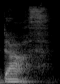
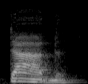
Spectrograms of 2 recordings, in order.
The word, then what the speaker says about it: dad: This word is the same backwards and forwards in English. It won't be in Spanish. It'll be like dath in Spanish. Yeah. Like a TH. No. But in this English, there's a word for it. I can't remember what the word is, but it's dad.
